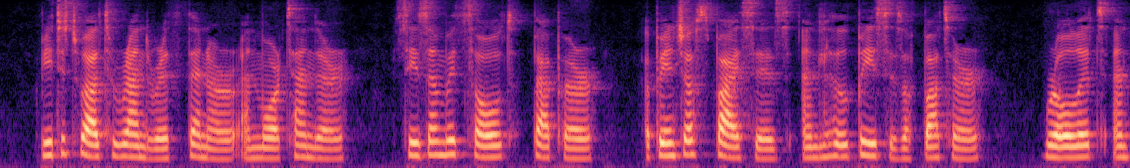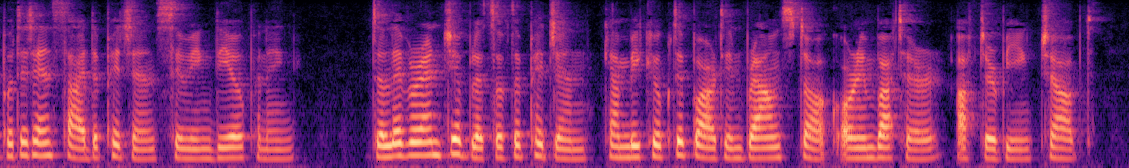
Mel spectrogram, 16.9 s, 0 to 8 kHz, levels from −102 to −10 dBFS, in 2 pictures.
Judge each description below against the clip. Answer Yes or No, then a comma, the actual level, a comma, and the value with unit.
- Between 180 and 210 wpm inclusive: Yes, average, 190 wpm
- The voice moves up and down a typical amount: Yes, average, 3.1 semitones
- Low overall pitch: No, high, 190 Hz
